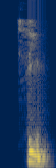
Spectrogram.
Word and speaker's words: theme: シーンっていうのは、日本語ではテーマと言っています。日本語ではテーマという発音にならないんですね。 T-H-E-M-E です。シーン。シーンです。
